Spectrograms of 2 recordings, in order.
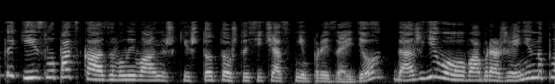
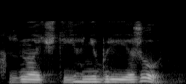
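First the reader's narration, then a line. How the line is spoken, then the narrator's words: Muttering to himself. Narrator (Russian): пробормотал Иванушка, спрашивая скорее себя самого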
